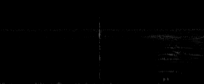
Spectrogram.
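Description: A bat cracks sharply against a ball outdoors.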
